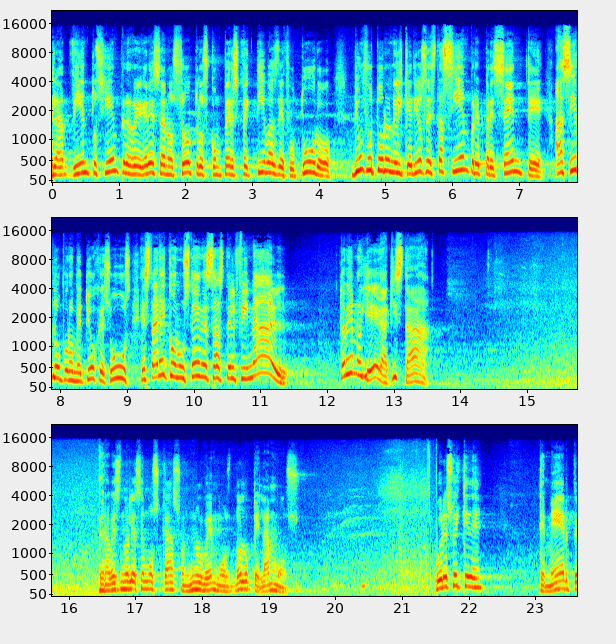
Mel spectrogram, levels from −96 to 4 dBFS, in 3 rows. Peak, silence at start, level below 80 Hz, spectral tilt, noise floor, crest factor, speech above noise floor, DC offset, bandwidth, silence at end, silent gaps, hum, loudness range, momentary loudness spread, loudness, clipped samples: -2 dBFS; 0 s; -48 dBFS; -4.5 dB/octave; -42 dBFS; 14 dB; 27 dB; under 0.1%; 15.5 kHz; 0 s; none; none; 7 LU; 18 LU; -15 LUFS; under 0.1%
